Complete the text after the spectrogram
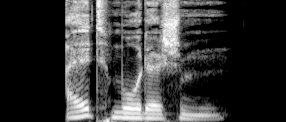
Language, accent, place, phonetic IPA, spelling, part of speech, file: German, Germany, Berlin, [ˈaltˌmoːdɪʃm̩], altmodischem, adjective, De-altmodischem.ogg
- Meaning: strong dative masculine/neuter singular of altmodisch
